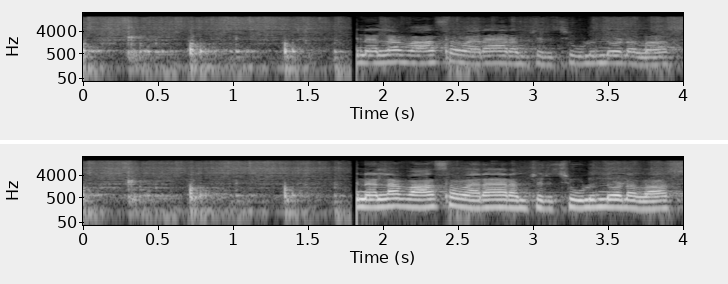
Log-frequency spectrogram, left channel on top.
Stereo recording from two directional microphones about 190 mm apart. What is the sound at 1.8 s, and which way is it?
A woman's voice, 45° right (ahead or behind).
